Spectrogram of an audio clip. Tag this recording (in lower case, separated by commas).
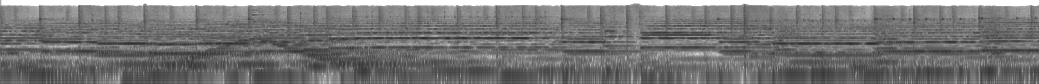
music, rhythm and blues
